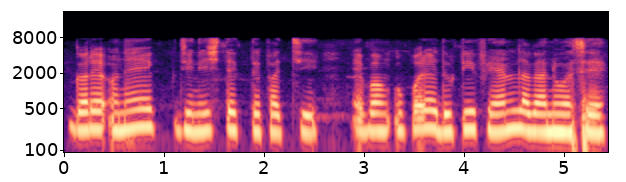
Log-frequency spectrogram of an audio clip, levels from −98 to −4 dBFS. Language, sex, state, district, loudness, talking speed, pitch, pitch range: Bengali, female, Assam, Hailakandi, -12 LUFS, 120 wpm, 215 Hz, 205-225 Hz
